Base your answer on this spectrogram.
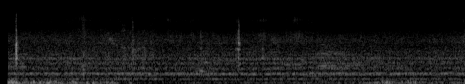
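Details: Bees at a watering point, water carriers busy pumping water; a dense, steady buzzing drone of many wings with a few louder passing insects close by.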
